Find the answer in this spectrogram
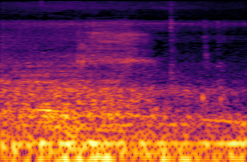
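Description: Faint, steady low hum of the Opel Corsa C's electric radiator cooling fan running while wired directly to power, showing the fan motor itself works.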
